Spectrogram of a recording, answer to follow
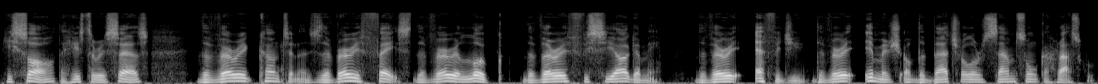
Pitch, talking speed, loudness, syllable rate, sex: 115 Hz, 155 wpm, -17 LUFS, 5.4 syllables/s, male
